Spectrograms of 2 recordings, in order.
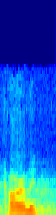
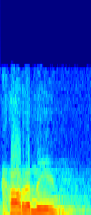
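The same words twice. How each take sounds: First: The name is said with an American pronunciation. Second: The name is said with a Romanian pronunciation. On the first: This is how people at home say it. "we would pronounce it Carmen" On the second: This is how people in that country say it. "It's pronounced Carmen there"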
